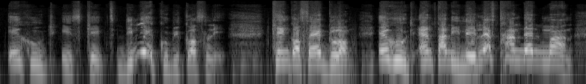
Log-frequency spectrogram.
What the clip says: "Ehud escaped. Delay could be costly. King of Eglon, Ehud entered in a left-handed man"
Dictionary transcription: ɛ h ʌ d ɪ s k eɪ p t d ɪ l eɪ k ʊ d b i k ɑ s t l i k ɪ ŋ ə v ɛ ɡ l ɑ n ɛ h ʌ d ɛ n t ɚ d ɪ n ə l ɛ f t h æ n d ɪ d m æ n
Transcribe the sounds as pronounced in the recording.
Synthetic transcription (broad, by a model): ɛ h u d ɪ s k eɪ p t d ɪ l eɪ k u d b i k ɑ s l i k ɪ ŋ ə f ɛ ɡ l ɑ n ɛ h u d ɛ n t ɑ d ɪ n ə l ɛ f t h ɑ n d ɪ d m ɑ n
